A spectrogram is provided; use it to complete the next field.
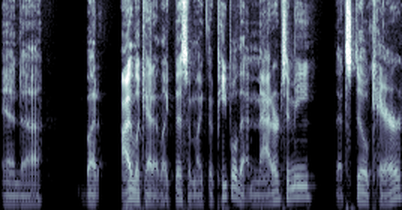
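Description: A man with an American accent and a very deep, low pitch talks at a moderate pace in a very clean recording with a silent background. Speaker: police officer and content creator. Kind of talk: casual chat.

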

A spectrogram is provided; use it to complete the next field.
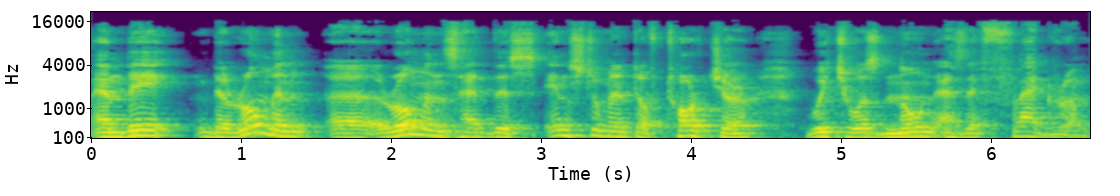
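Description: A man with a fairly high pitch, fairly slow pace and ordinary pitch variation, against noticeable background noise. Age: 60s. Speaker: pastor. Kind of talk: sermon. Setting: recorded at home.

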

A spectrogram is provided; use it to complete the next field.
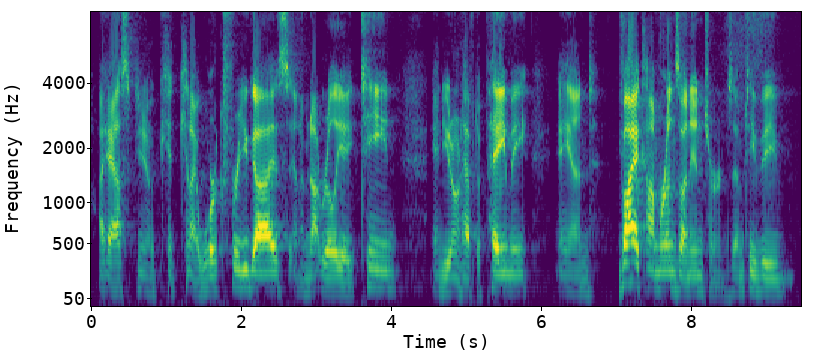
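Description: A man with an American accent has an unremarkable speaking voice, fairly low in pitch with ordinary pitch variation. He speaks at a fairly slow pace in a very clean recording with a silent background. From US West (Boulder, Colorado). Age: 60s. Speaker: TV comedy writer. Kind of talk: casual interview.

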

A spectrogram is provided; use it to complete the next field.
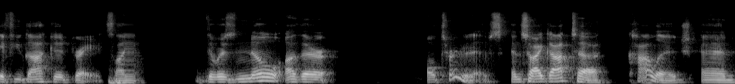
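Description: The speaker has a normal speaking voice and an American accent, with ordinary pitch variation. The pace is fairly slow, over a quiet background. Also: man. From Brooklyn, New York. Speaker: psychology professor. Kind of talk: interview.

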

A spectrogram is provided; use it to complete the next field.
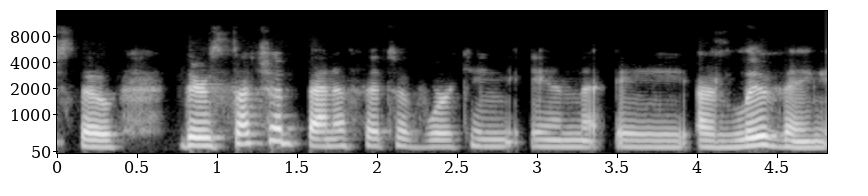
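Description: A woman with a Canadian accent, medium in pitch, with ordinary pitch variation and an ordinary speaking voice. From southern Ontario, Canada. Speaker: change management consultant. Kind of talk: interview.

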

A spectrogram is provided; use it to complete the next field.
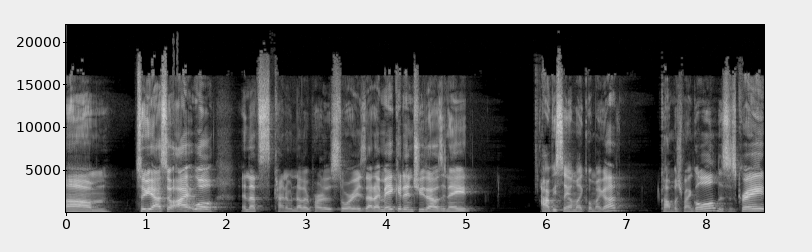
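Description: A woman with an American accent, medium pitch, bright and sharp in tone, with ordinary pitch variation and a very fast pace, on a very clean recording with a silent background. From US Midwest, small-town Indiana. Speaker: former Olympic gymnast. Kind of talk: casual interview. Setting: in-person recording.

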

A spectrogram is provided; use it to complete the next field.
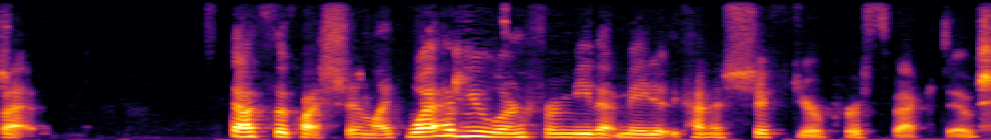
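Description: A woman speaks at a moderate pace and medium pitch, with ordinary pitch variation, a slightly mellow tone and vocal fry.

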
